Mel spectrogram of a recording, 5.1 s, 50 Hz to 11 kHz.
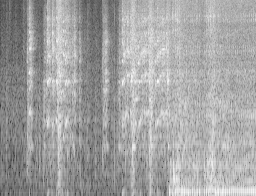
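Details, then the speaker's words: Coleman ATV Scrambler 125 cc that would not start (had spark) after a new carburetor, a new battery and draining the old gas: several cranking bursts, then it catches and settles into a steady, even idle. Normal start and idle. "and there you have it guys nice little China bike Coleman scrambler less than 25 dollars for a carburetor and uh put a new battery in it starts up and runs fine"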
